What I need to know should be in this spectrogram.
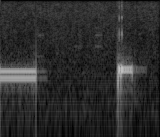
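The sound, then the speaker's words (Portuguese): Telephone call-transfer tones on a Banco Santander customer call: a steady, mid-pitched electronic tone lasting about half a second, then a gap of silence, then a second, shorter tone that opens with a sharp click. No voices are heard. “Só mais um minuto, minha, por gentileza, que eu vou transferir a ligação, tudo bem? Tá, tudo bem. Transferência.”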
